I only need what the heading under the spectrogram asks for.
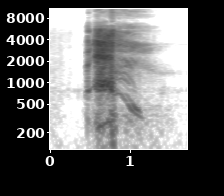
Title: Explosive sneezes! (F)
